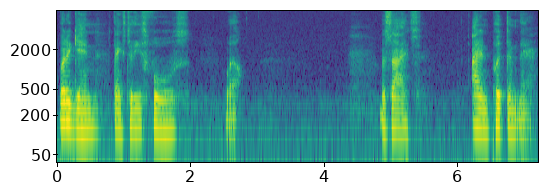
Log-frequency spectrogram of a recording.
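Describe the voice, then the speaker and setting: Ancient male vampire, acted by a man, unhurried and even-toned, nonchalant, condescendingly amused, for roleplay audio. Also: mid-range voice, gravelly. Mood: explaining calmly. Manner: unhurried, wry, theatrical pauses. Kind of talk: roleplay audio acting, addressing the listener.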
